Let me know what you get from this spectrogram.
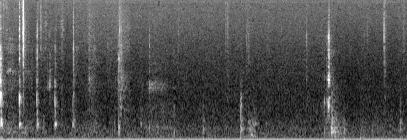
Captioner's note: scratching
